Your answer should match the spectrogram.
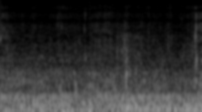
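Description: Kayak paddled on open water at Malvan, soft continuous water and paddle sloshing with a steady low rumble of wind or boat noise, moderately faint with no clear voices.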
